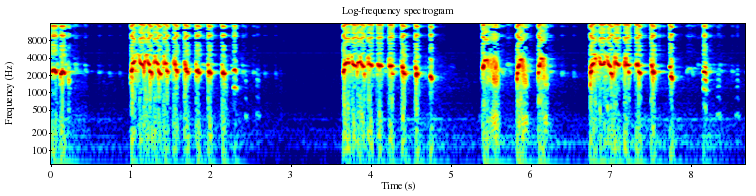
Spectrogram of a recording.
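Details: Eagle uttering rapid bursts of sharp, high piping notes, about eight to ten per series, descending and slowing toward the end, with brief gaps between series.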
